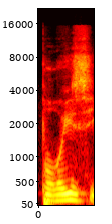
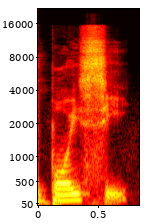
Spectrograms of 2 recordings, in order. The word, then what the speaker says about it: Boise: boise and he's like it's not boise it's boise yes he said that you pronounce it boise i don't know how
